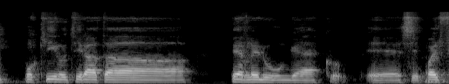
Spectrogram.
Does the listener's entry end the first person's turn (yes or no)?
no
